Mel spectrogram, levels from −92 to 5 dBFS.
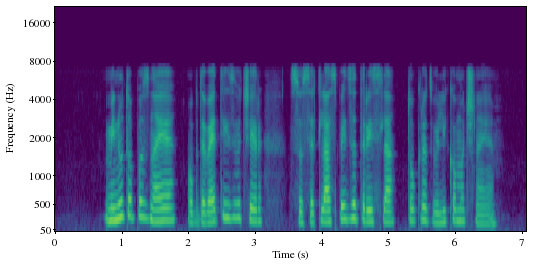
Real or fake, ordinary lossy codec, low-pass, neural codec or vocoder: real; none; 7.2 kHz; none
